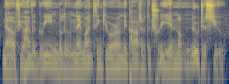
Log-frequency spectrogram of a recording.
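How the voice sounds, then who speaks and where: A man voicing an earnest, dim-witted toy bear in a slow, ponderous storybook manner. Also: sits low, gravelly, dark tone, breathy edge, no room sound, exaggerated voice. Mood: earnest, pondering.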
